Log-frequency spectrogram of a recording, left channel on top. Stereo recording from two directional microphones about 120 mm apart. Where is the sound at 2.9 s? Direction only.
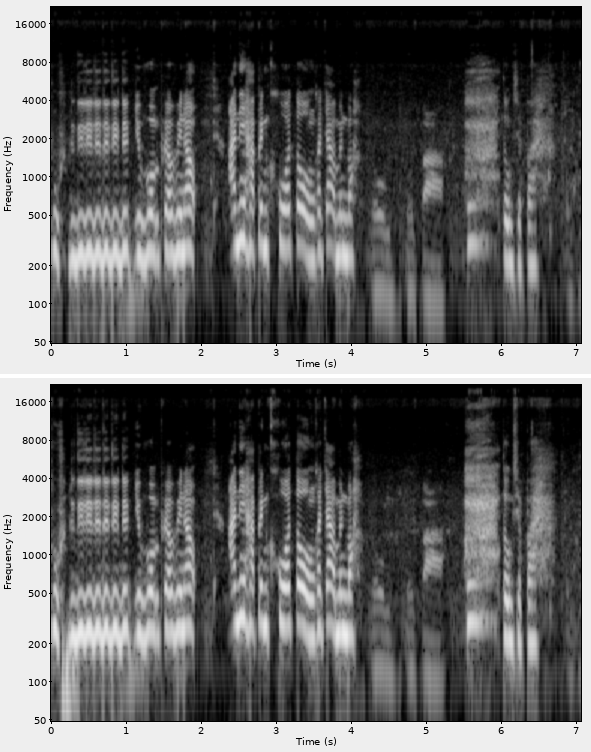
45° right (ahead or behind).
